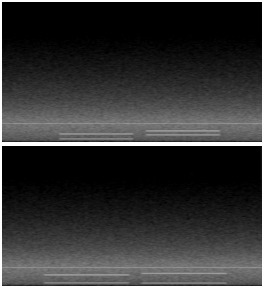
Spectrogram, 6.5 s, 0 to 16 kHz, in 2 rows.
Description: Aircraft SELCAL, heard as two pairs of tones, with radio static and a steady whistle near 2160 Hz. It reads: DM-LR DR-CS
